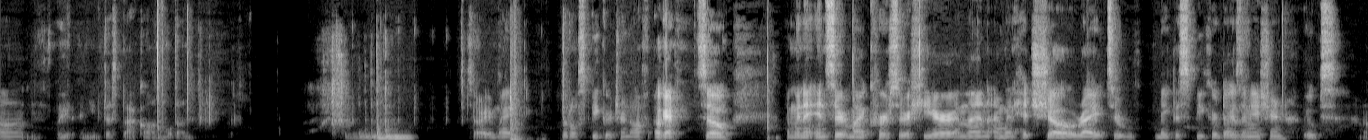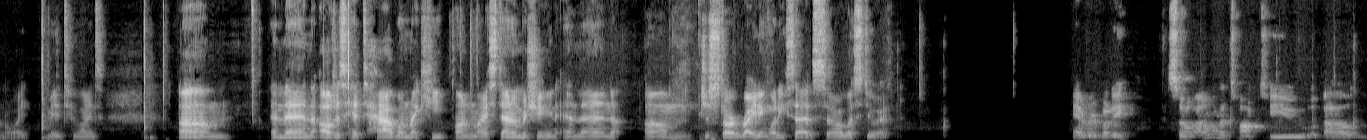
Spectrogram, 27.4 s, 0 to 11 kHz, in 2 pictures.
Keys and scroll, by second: 23.3 typing.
